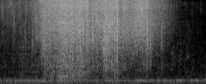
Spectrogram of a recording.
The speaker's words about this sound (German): Äh, also ich entschuldige mich schon mal in Gedanken an Karl Otto und nehme den Eimer und gieße ihn mal so erstmal ganz leicht über das Gesicht der Dame.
